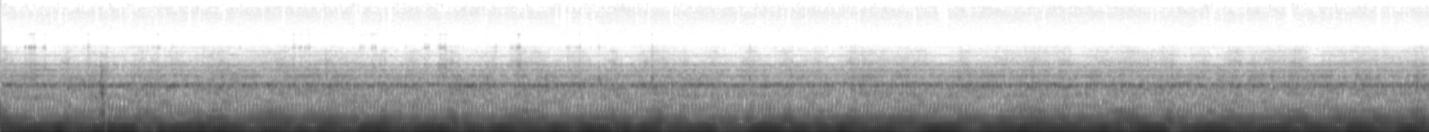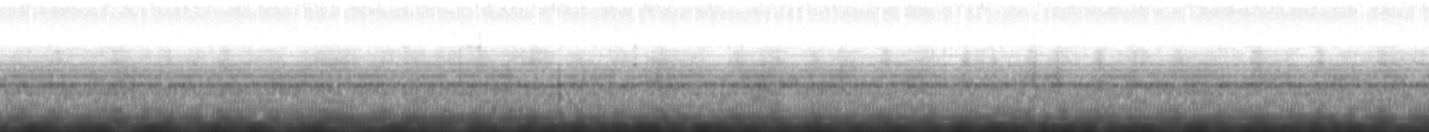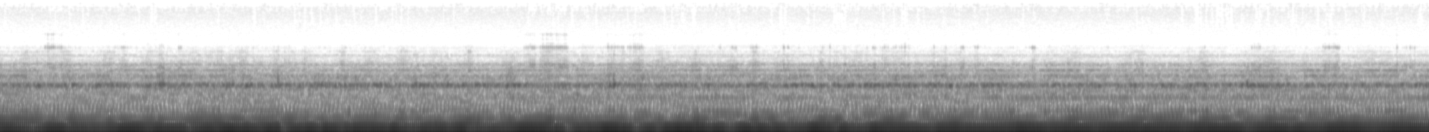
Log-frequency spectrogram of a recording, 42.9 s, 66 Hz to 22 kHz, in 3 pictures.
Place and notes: Minija, Lithuania, motor boat vibration
Geophone on the bottom of wooden boat with motor
Klaipėdos apskritis, Lietuva, 22 July 2022, ~16:00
